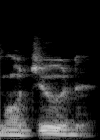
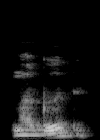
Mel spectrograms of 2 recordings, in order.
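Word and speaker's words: موجود: Yeah, and then this one is Mawjood in Urdu, but Magud. Yeah, same, just different. The G is different, but same word.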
